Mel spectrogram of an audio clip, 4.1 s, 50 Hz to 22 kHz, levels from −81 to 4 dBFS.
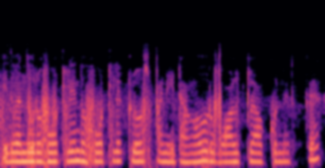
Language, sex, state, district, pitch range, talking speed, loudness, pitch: Tamil, female, Tamil Nadu, Namakkal, 205-215 Hz, 190 wpm, -16 LUFS, 210 Hz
